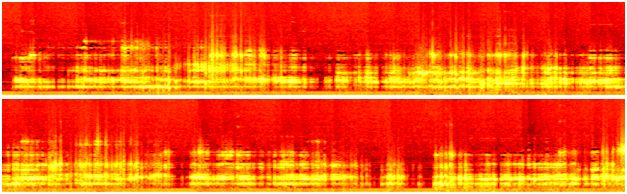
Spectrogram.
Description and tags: Aesthetic ambient (VHS quality)
cassette, lofi, aesthetic, vhs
